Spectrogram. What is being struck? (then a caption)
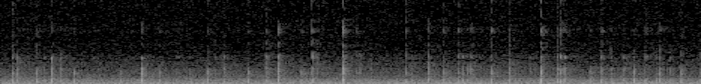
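Small wooden bowl with wooden lid. Fingernails tap and scratch on a small, hollow, polished wooden bowl whose wooden lid is held against it with both hands on a table. Quick, dry clicks and taps with almost no ring come over a soft, steady scratching and a low background hum, all at a quiet level.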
